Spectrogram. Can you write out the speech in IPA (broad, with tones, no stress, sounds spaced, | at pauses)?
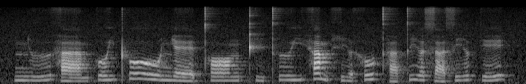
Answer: ɲ ɯː˩˧ h aː˩ m k o˧˥ j pʰ oː˥˨ ɲ ɛː˧˩ t̪ʰ ɔː˧ ŋ kʰ i˧˩ t̪ʰ ɯː˧ j h a˥˨ m h i˧˩ ə̯ h o˧˥ t̪ʰ a˩ t̪ i˥˨ ə̯ s a˧˩ s i˧˥ ə̯ k e˧˥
